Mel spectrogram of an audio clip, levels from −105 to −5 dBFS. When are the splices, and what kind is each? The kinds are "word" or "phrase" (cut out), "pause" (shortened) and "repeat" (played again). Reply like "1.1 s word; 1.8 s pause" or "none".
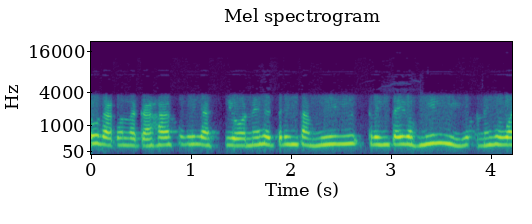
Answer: none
